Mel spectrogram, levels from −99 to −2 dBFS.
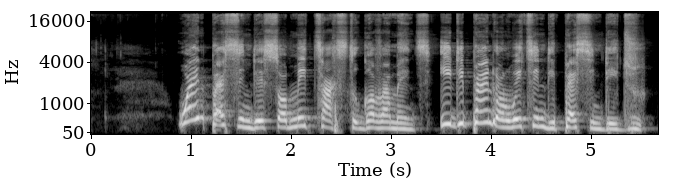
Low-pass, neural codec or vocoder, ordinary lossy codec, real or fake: none; none; none; real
